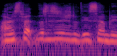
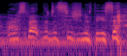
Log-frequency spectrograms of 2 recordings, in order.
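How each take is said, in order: First: It is said in a put-on old man's voice. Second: It is said in a natural, ordinary voice.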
